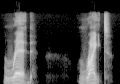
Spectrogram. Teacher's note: the sound is made by pulling the tongue back without touching the roof of your mouth.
